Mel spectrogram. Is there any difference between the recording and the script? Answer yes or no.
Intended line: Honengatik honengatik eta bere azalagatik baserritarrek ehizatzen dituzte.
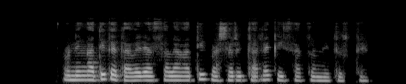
yes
